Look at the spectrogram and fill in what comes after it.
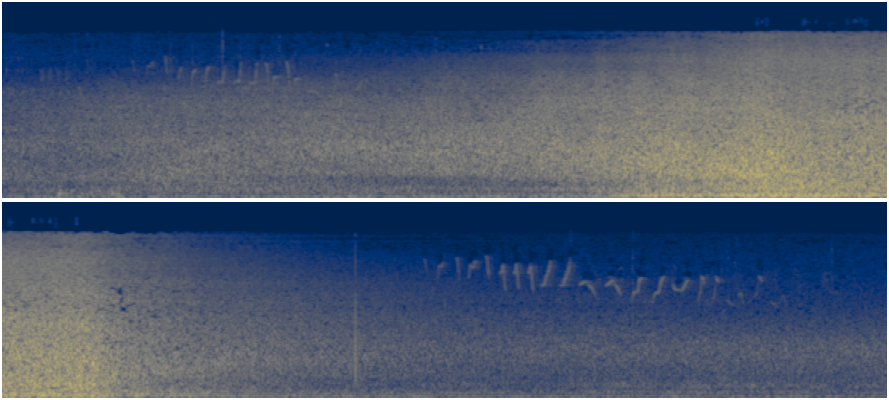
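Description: A train passing at speed: a rushing noise that builds for several seconds, peaks, drops off sharply about ten seconds in and then fades away.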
